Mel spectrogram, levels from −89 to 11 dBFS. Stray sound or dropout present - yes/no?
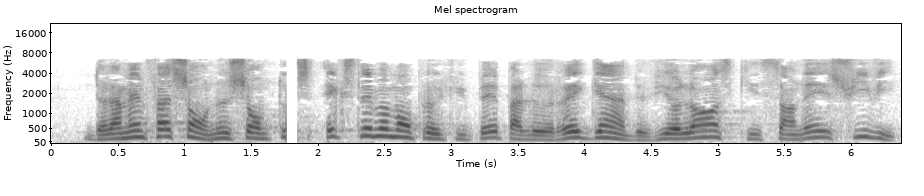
yes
